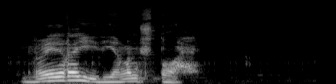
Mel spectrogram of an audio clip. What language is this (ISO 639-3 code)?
kab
